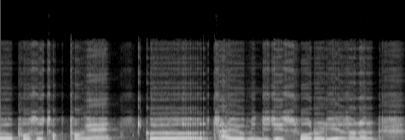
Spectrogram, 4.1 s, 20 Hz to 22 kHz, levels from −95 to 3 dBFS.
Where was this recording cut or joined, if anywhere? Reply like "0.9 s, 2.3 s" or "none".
3.1 s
